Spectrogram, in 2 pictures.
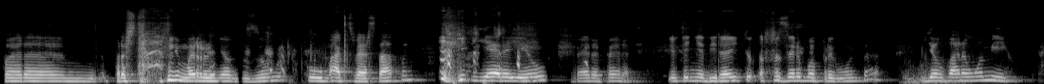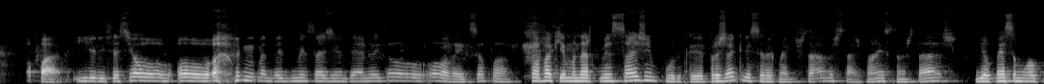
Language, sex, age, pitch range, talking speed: Portuguese, male, 20-39, 135-160 Hz, 205 wpm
